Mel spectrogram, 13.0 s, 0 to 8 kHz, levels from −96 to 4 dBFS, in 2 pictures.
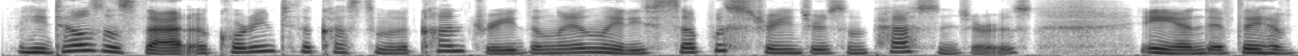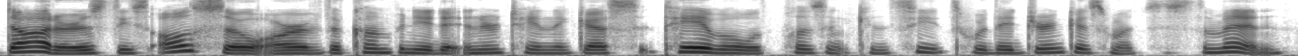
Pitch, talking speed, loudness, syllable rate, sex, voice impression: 200 Hz, 215 wpm, -19 LUFS, 5.5 syllables/s, female, feminine, adult-like, fluent, slightly cool, slightly intellectual, calm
